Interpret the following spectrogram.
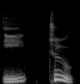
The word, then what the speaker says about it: y: Luis it means and it is pronounced same as the sound of the letter e in English so can you try saying e it is e alright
